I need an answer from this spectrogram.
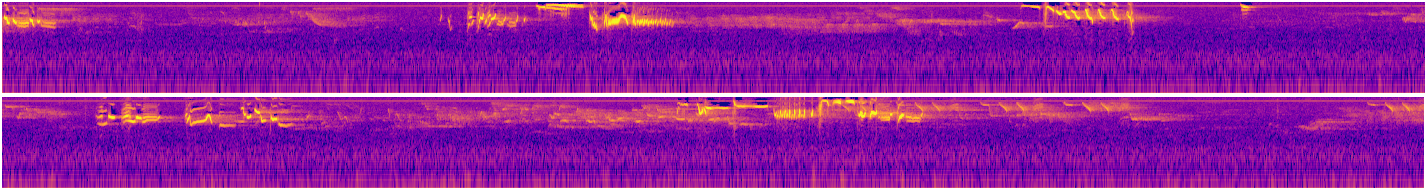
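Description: Small birds chirping and twittering in short high-pitched bursts every few seconds, with quiet gaps between.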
